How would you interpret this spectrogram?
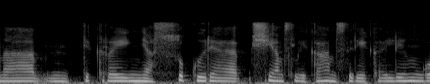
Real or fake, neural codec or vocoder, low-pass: fake; codec, 16 kHz, 6 kbps, DAC; 7.2 kHz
